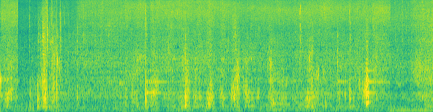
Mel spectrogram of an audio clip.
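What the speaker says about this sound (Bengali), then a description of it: "এবার কাঁকড়াটা দিয়ে একটু কষিয়ে তারপরে নারকেল দুধটা দিয়ে দেব" Crab stir-frying in masala in a pan gives a steady hiss of sizzle, broken by repeated scraping and stirring clicks of a spoon, close and fairly loud with no talking.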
